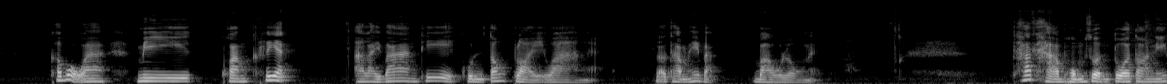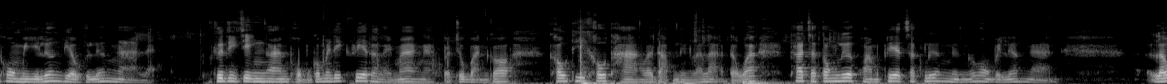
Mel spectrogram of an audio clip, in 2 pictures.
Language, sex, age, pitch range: Thai, male, 20-39, 115-140 Hz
